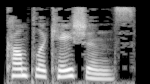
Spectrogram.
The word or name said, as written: complications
